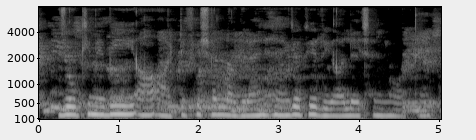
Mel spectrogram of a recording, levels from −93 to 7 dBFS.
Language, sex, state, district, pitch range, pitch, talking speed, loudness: Hindi, female, Bihar, Lakhisarai, 180-205 Hz, 195 Hz, 155 wpm, -30 LUFS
